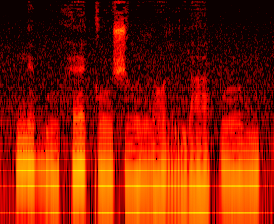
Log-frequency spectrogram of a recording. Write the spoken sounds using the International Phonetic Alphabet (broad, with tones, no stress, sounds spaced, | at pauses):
n ɪ˦ ɓ u˨ h ɛ˦ k o˨ ʃ ʊ˨ l ɔ˨˦ r j a˨ p ʊ˦ m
